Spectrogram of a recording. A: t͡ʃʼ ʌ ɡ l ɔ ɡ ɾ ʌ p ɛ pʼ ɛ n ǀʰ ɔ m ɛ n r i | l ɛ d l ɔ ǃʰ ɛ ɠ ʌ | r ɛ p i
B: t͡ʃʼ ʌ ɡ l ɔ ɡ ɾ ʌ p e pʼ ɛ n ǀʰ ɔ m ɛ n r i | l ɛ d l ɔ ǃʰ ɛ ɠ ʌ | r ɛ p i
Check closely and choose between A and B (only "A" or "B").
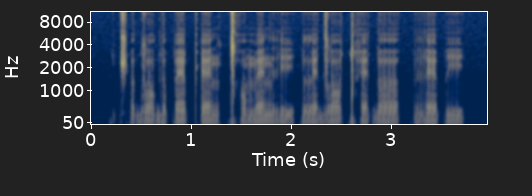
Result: A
